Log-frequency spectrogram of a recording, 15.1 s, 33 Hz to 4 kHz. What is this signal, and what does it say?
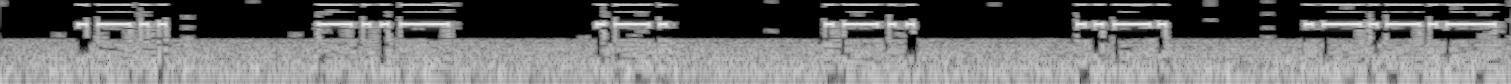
Morse code, heard as a keyed tone, about 13 wpm, spaced as for 5 wpm, 1000 Hz. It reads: LXRLF.
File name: Morse Lessons / Morse Lessons / Tape-3B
